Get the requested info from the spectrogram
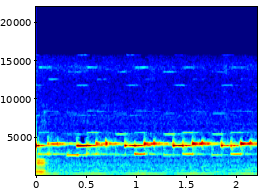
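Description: Carbon dioxide gas alarm beeping in a steady repeating electronic pattern, about two to three pulses a second, set off by slightly raised CO2 levels from fermentation in the washback room.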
